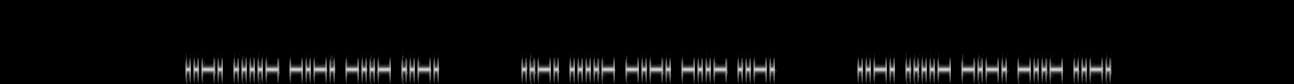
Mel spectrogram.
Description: Morse code, heard as a keyed tone, about 30 wpm, 700 Hz. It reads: F4CXF F4CXF F4CXF
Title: DXCC-100 Call Signs - 5 Characters - Repeated 3x - 30wpm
